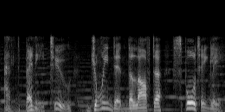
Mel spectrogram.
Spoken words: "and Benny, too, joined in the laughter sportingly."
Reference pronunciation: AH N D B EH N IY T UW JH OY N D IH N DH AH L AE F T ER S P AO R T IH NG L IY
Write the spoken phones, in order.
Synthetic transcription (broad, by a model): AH N B EH N IY T UW JH OY N D IH N DH AH L AE F T ER S P AO R T IH NG L IY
